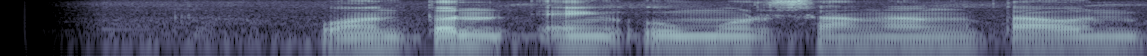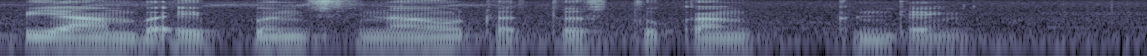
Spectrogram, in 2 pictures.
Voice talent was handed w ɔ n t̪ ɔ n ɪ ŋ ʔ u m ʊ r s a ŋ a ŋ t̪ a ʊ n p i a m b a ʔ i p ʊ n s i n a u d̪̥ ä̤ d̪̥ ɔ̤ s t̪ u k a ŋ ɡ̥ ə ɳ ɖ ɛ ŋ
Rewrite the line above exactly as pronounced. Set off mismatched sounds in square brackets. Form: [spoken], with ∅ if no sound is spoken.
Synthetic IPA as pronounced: w ɔ n t̪ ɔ n ɪ ŋ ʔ u m ʊ r s a ŋ a ŋ t̪ a ʊ n p i a m b a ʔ i p ʊ n s i n a u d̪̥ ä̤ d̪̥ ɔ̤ s t̪ u k a ŋ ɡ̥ ə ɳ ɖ ɛ ŋ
